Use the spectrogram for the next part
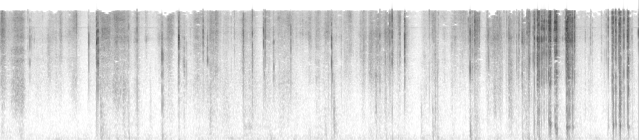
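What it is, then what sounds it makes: Nylon hook-and-loop (velcro) strap being peeled. Long nails and fingertips pull a blue hook-and-loop nylon velcro strap off a small roll and press it back down, peeling the velcro again and again. Bright, crackly rasping tears come in short bursts with quiet gaps between them, growing louder and denser toward the end.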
